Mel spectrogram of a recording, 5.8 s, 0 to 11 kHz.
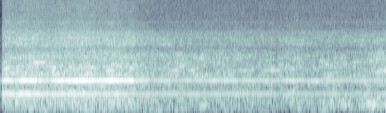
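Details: Stock power supply fan of an Elegoo Neptune 2S 3D printer, running with power on, held up and heard without the grille: a steady hum with clean tones and a soft airy rush, no rattle or buzz. Fan running normally.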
